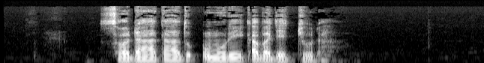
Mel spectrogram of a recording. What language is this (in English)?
Oromo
